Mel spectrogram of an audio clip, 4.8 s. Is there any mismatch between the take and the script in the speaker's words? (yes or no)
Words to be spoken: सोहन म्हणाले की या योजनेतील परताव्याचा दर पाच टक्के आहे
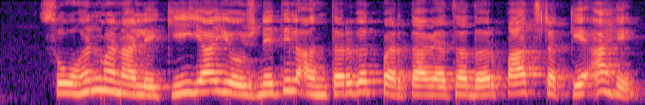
yes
